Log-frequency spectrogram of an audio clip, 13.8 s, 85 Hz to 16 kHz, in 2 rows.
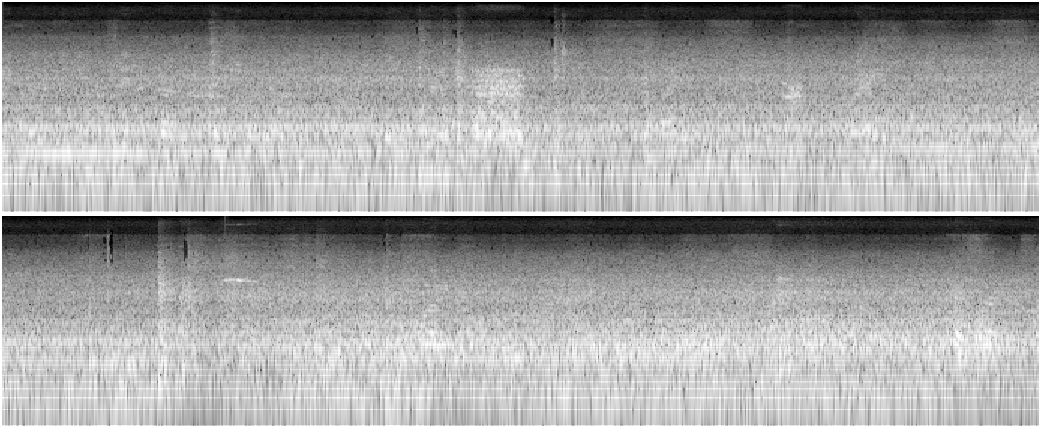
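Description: Toronto TTC Line 2 subway train rolling into Dundas West station, a loud continuous rumble of wheels and motors with faint clicks and squeals throughout.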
